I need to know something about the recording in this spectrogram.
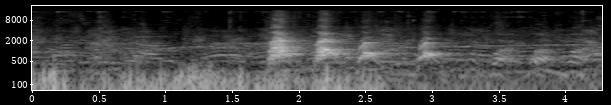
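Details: Schipperke at the LA Schipperke Party on August 7, where 24 dogs gathered, filmed on a FlipVideo; a few sharp barks about every half second, then softer yips fading out, with people talking in the background.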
